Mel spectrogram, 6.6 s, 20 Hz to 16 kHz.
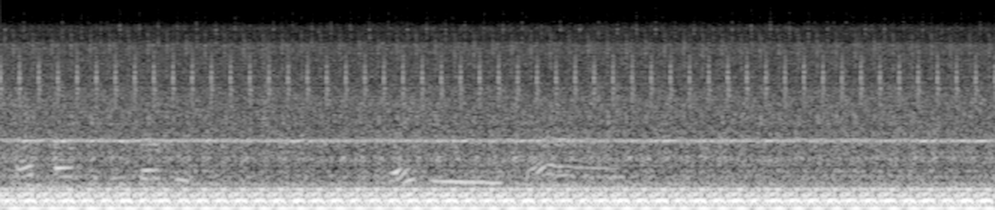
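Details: Rebuilt 3.2 VR6 in a Mk4 Golf R32 idling at its first start after the rebuild: steady, even six-cylinder idle with a smooth low rumble and regular pulse, no knocking or misfire. Runs healthy.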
